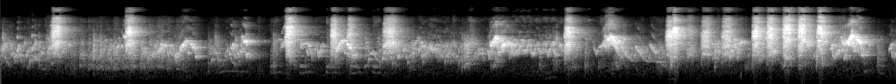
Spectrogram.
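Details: Singing budgerigar flock kept indoors, loud busy warbling of overlapping chirps and squawks, growing denser toward the end with rapid clustered high notes.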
